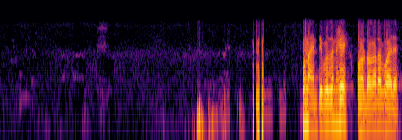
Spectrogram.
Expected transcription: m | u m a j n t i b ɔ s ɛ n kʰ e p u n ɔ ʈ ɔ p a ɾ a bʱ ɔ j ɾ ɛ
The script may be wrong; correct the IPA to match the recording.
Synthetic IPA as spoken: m | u n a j n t i p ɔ s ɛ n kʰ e p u n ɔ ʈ ɔ k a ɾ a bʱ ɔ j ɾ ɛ

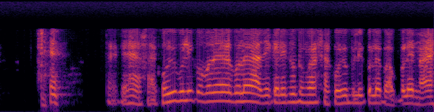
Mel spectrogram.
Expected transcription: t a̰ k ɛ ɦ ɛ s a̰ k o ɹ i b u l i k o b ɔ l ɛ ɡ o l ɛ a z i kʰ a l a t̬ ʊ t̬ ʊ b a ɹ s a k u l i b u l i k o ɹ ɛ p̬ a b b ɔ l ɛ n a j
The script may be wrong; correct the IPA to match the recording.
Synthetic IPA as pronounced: t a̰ k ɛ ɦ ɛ s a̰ k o ɹ i b u l i k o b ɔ l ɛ ɡ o l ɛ a z i k a l i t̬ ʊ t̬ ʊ m a ɹ s a k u ɹ i b u l i k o l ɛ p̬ a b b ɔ l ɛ n a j

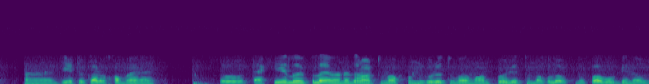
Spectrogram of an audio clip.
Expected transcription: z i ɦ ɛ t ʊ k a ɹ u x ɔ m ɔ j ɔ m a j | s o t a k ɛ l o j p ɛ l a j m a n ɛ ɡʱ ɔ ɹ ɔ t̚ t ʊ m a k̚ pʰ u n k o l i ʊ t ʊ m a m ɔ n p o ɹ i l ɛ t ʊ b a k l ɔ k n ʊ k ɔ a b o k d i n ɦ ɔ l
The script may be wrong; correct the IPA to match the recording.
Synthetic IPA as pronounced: z i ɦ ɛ t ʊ k a ɹ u x ɔ m ɔ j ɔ n a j | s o t a k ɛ l o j p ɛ l a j m a n ɛ dʱ ɔ ɹ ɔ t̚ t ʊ m a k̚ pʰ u n k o ɹ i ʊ t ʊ m a m ɔ n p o ɹ i l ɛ t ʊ m a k l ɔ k n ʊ k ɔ a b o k d i n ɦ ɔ l

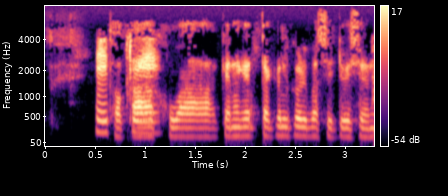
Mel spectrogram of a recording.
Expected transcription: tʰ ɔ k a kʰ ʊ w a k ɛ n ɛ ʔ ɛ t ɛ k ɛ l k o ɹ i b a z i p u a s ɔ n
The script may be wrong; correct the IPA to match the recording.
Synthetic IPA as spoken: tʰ ɔ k a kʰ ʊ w a k ɛ n ɛ k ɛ t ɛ k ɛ l k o ɹ i b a s i t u e s ɔ n

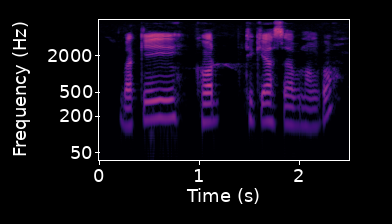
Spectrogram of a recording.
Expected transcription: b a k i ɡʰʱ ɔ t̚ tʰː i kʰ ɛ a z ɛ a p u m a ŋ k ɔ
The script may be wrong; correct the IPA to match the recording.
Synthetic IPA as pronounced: b a k i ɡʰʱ ɔ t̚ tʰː i k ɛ a s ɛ a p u n a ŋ k ɔ

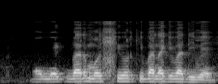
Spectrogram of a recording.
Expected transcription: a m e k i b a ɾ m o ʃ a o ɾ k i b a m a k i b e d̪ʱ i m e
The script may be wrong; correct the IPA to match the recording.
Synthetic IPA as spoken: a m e k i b a ɾ m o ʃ i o ɾ k i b a n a k i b a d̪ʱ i m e

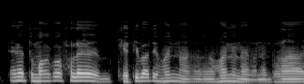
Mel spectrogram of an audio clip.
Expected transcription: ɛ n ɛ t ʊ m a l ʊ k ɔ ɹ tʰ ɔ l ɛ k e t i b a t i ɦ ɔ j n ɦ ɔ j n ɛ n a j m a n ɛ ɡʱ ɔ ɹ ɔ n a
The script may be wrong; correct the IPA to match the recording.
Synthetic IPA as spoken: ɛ n ɛ t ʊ m a l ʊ k ɔ ɹ pʰ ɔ l ɛ kʰ e t i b a t i ɦ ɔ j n ɦ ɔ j n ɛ n a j m a n ɛ dʱ ɔ ɹ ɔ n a

